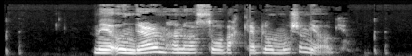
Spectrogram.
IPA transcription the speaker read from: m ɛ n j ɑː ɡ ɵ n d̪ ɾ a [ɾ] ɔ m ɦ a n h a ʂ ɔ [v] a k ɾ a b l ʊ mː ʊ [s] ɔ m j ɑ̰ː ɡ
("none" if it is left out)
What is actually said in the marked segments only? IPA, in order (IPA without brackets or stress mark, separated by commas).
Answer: ɾ, v, ʂ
